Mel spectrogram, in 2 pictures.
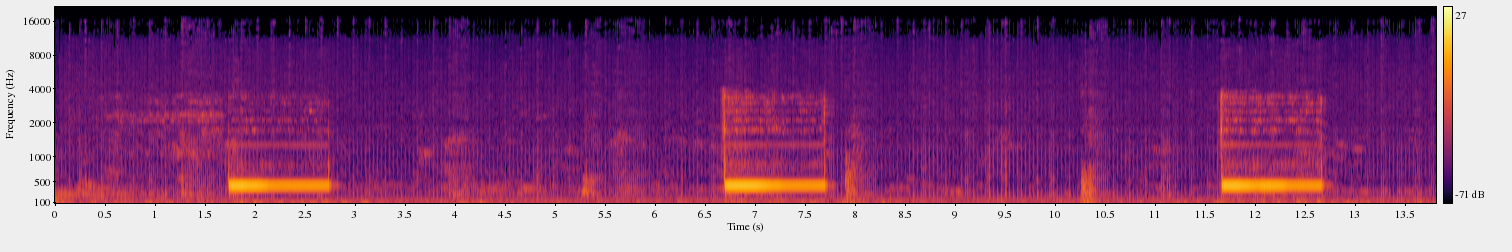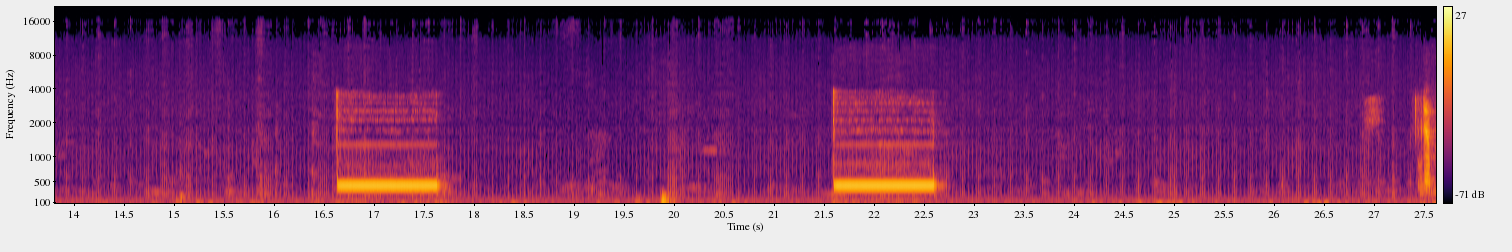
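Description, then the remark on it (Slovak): Repeated telephone line tones, five evenly spaced beeps about every five seconds, each lasting roughly a second, over a steady low hum and faint background noise while a call to the central switchboard of Leopoldov prison in Slovakia is being transferred. “Samozrejme som sa dovolal na centrálu a odtiaľ ma museli prepojiť.”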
